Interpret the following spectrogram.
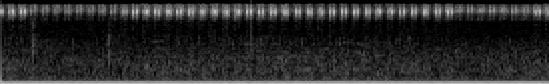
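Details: A grasshopper, either a tailed or a green grasshopper, sings a thin, very high, steady trill of quick, even pulses, about ten a second, over a faint low hum.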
